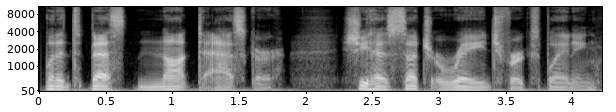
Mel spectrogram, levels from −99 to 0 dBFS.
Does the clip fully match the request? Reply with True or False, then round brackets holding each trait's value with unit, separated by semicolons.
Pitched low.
True (85 Hz)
